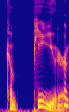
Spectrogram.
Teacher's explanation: That PU gets the emphasis.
